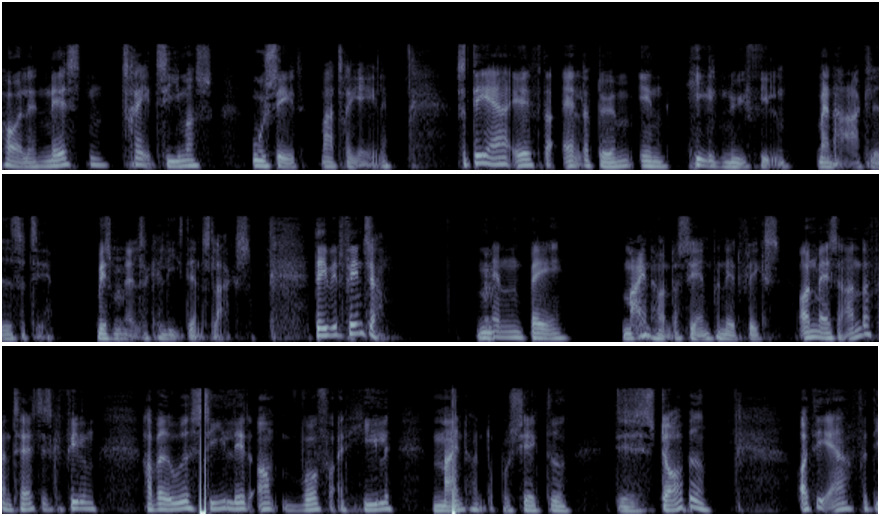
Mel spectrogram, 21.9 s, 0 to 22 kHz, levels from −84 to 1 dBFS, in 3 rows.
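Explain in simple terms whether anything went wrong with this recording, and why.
Throughout the speech there is a rough, grainy quality with a thin, artificial top end, likely from low-delay AAC compression, the kind used for video calls.

At 6.26, 8.27 and 11.33 s, AAC frame loss with concealment leaves short smeared, noisy patches of about 60 ms where the decoder guessed the missing audio.

At 16.26 s (40 ms) and 18.36 s (20 ms), invalid numbers at full scale pinned the output flat at one extreme value, far beyond the speech's peaks, heard as sudden loud bangs.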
